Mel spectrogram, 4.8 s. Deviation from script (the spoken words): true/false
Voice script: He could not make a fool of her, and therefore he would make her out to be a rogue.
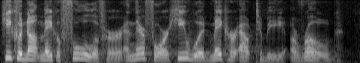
false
